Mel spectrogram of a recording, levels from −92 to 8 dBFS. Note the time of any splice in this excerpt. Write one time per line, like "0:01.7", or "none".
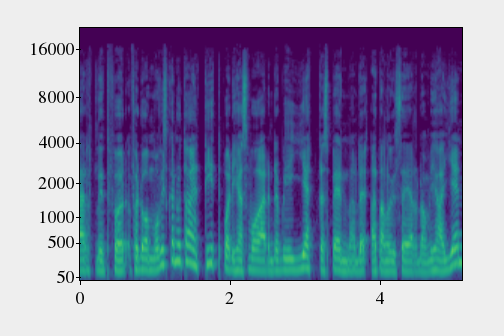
none

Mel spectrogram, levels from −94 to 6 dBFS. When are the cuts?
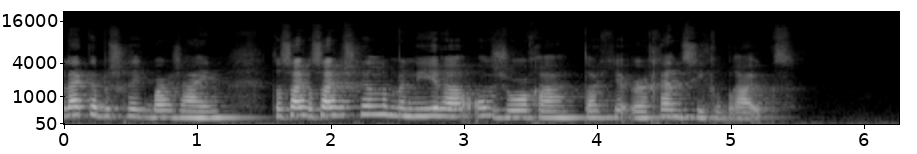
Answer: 0:01.8
0:03.2

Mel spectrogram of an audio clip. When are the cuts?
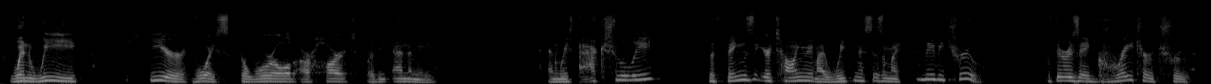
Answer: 0:01.9
0:02.3
0:05.7
0:08.1
0:09.0

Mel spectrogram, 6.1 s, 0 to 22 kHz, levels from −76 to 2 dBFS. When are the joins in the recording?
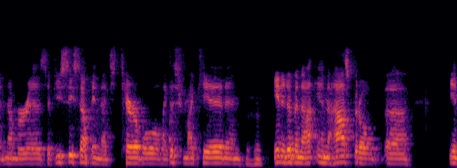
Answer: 0:02.3

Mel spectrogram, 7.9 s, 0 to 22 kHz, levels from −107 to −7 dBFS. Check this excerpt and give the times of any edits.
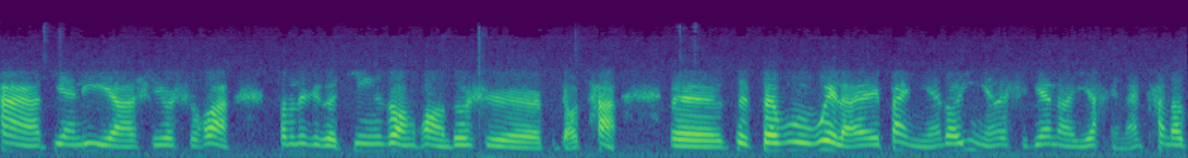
none

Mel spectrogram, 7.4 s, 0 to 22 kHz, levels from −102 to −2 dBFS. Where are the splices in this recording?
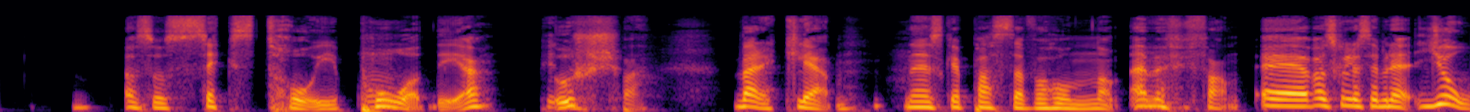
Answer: none

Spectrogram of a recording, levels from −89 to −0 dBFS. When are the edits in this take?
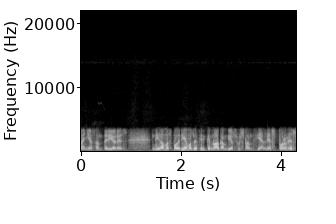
0:01.8
0:02.8

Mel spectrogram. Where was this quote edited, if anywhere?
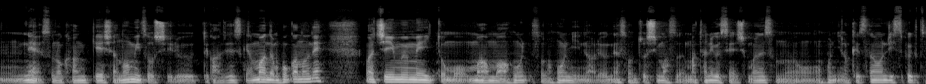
none

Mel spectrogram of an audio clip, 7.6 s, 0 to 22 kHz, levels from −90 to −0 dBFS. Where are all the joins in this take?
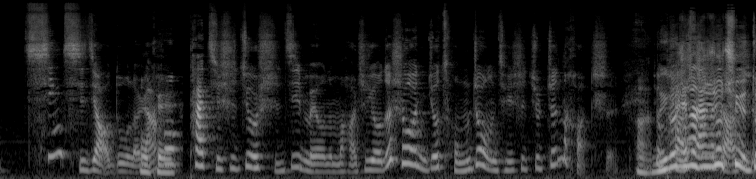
0:01.8

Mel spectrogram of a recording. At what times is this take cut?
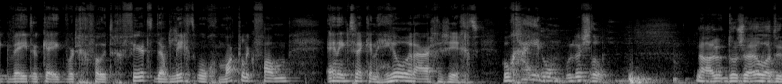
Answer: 0:01.7
0:05.4
0:05.9

